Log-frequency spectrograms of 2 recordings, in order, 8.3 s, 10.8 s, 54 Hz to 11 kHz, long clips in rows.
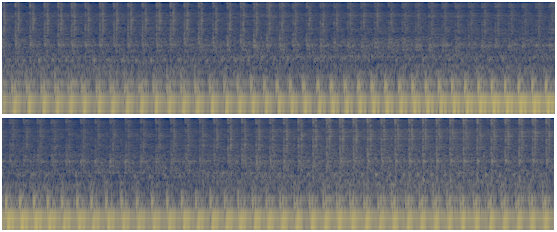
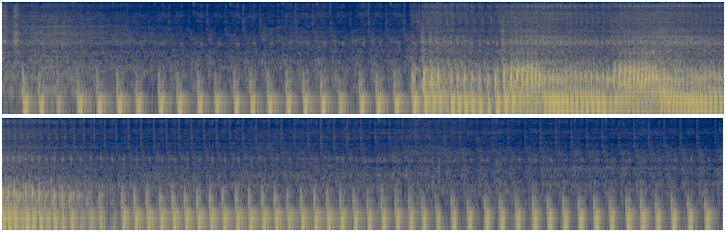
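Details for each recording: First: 1989 Yamaha Moto4 200 ATV, revived after sitting 15–20 years, at idle: sharp, even ticking and light rattle from the top end over the thumping idle; valve adjustment planned as the likely fix. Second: 1989 Yamaha Moto4 200 ATV, sat 15-20 years, started still cold: single-cylinder thumping about three and a half beats a second, brief blip, then back to an even idle; normal cold idle.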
